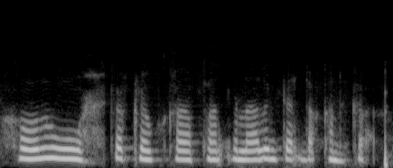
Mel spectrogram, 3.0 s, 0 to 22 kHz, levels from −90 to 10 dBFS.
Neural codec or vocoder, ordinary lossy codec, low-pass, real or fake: codec, 16 kHz, 2 kbps, X-Codec, HuBERT features, trained on LibriSpeech; none; 7.2 kHz; fake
